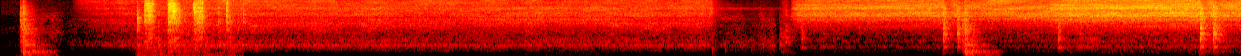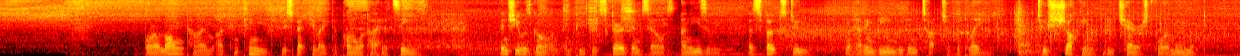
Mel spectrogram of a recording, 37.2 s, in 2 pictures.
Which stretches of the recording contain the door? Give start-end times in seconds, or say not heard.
0.2-0.8, 14.4-15.0, 33.8-34.4.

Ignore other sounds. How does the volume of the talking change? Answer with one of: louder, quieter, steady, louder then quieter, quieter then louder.
steady.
